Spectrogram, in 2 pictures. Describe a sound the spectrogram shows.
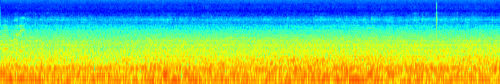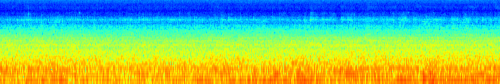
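A car's engine hums steadily, heard from inside the cabin.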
